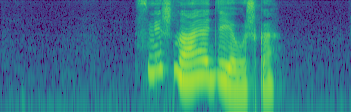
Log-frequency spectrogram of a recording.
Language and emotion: Russian, positive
